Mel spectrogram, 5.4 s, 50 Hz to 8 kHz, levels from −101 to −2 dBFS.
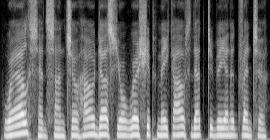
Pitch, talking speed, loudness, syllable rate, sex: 155 Hz, 155 wpm, -15 LUFS, 3.7 syllables/s, male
